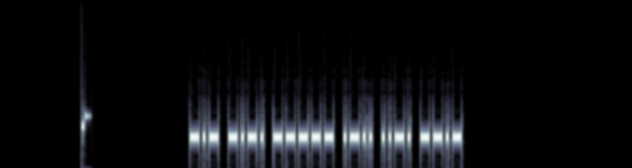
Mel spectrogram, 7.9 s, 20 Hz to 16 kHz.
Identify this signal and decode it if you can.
Morse code, heard as a keyed tone, about 30 wpm, 700 Hz. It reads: KC0LFQ
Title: USA Call Signs 30wpm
